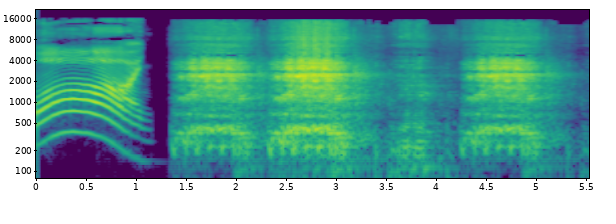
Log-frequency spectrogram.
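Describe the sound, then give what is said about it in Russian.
A horse whinnies once, a loud shaky neigh that rises and falls for about a second, then a person starts narrating, in Russian, how the horse went up to Koshchei. “конь подошел к Кощею, наклонился и поцеловал”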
